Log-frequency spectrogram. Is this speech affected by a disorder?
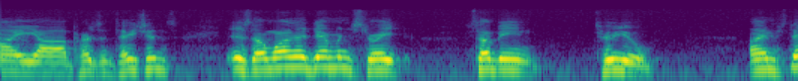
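Yes: mild cerebral palsy.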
